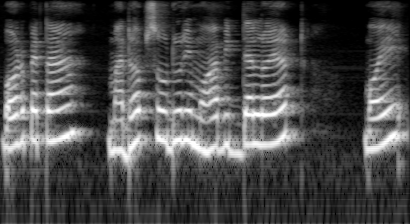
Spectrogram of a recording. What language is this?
Assamese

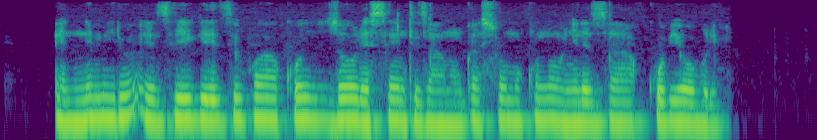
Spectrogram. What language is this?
Ganda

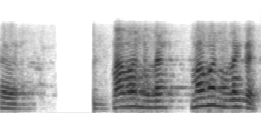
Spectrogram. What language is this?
Bodo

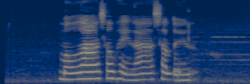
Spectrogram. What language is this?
Cantonese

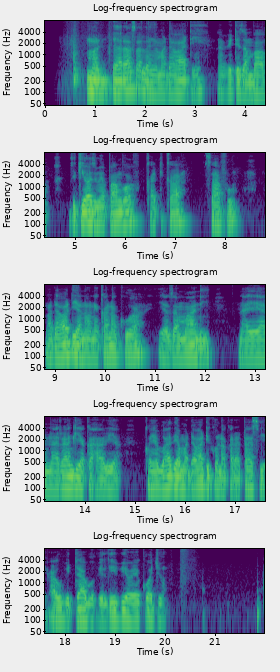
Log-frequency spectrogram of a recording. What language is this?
Swahili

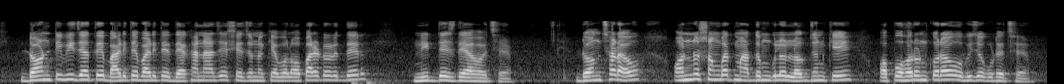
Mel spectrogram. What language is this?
Bangla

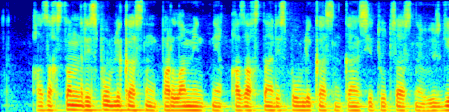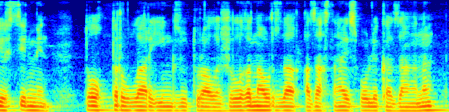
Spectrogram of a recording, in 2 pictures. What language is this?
Kazakh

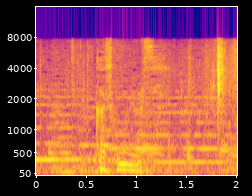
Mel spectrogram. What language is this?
Japanese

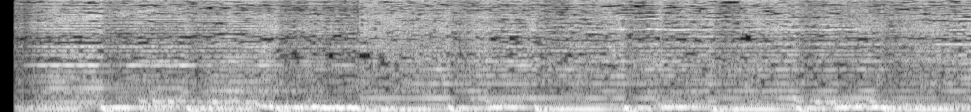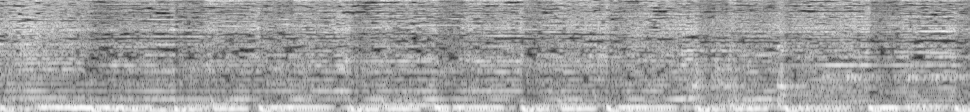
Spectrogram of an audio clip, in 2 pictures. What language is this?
Arabic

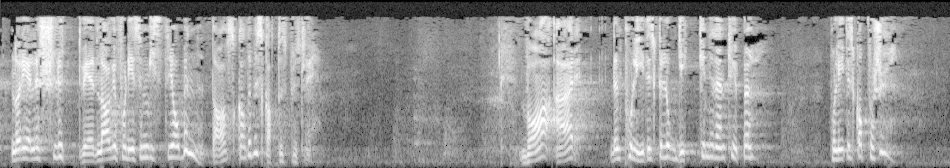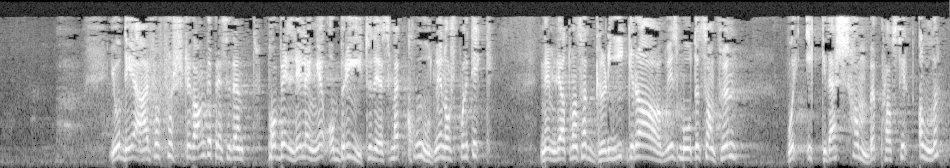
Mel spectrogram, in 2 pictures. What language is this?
Norwegian Bokmål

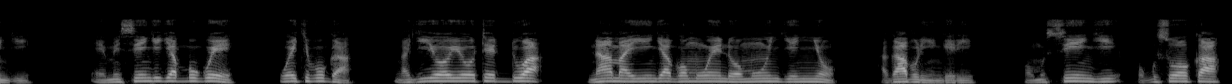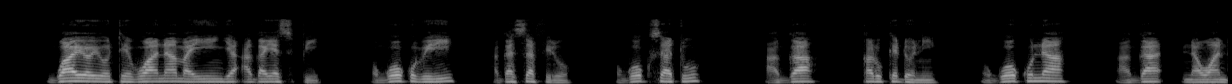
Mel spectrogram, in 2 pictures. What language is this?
Ganda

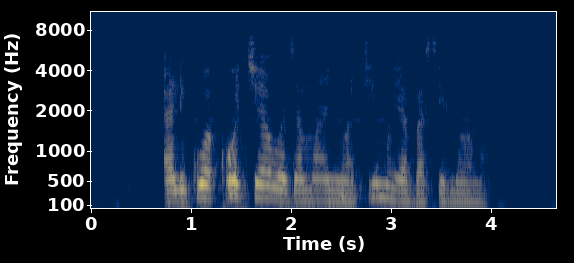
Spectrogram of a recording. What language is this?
Swahili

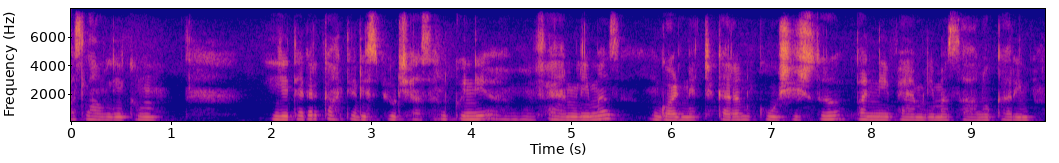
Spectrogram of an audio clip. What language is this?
Kashmiri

